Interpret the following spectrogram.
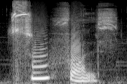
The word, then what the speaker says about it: Sioux Falls: तर पूर्ण फुलांच्या कुंड्यांनी रस्ता पूर्ण सजवलेला खूपच सुंदर वातावरण होत इथं सु फॉल्स याच spelling S आय ओ यू एक्स असं जरी असलं तरी उच्चार त्याचा सुसाच आहे.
